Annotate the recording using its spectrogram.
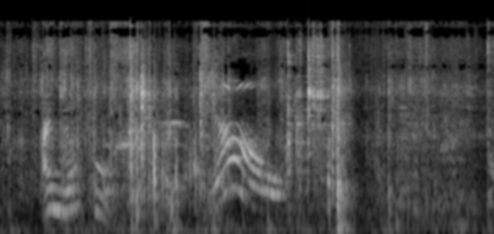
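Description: Electronic meow from a FurReal Walkalots unicorn cat toy: one call that rises and then falls in pitch about halfway through. A few sharp clicks and knocks come before and after it.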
